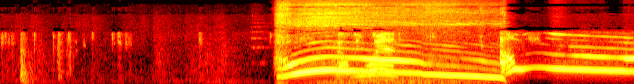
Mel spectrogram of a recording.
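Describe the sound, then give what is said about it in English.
A person loudly imitates a wolf howl, a long, wavering, sustained cry that rises and falls, then breaks into a second howl. Faint clicks and quiet come first. “Best wolf howl.”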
